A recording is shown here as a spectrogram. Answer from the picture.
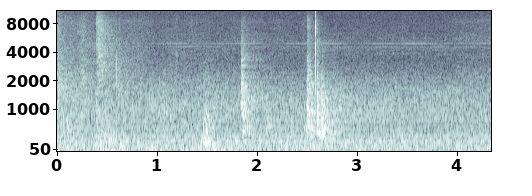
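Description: A few short knocks and scrapes of a plastic fuel pump sending unit being twisted and pulled loose in the opening of a McLaren MP4-12C fuel tank, a stiff, tight fit; the loudest comes about two and a half seconds in.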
